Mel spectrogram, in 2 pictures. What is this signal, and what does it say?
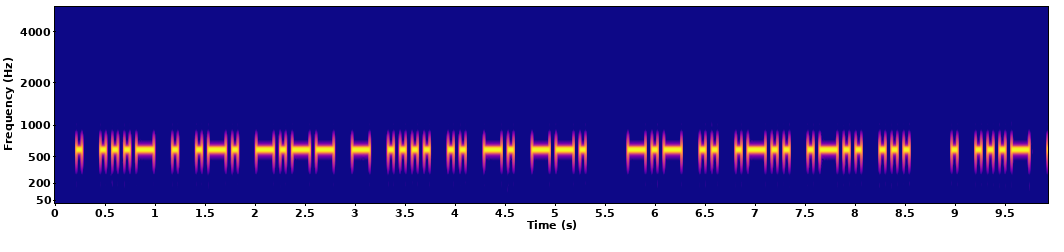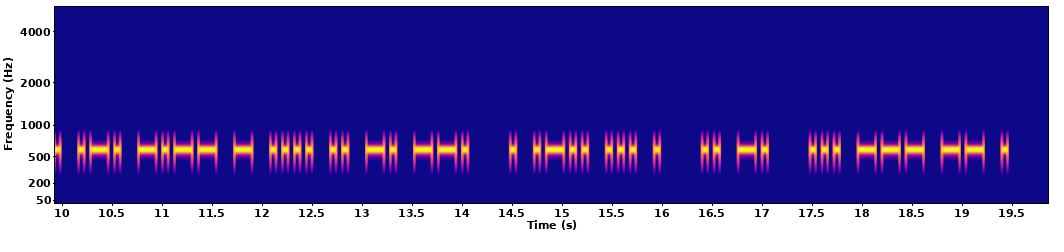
Morse code, heard as a keyed tone, about 20 wpm, 600 Hz. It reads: EVERYTHING KILLS EVERYTHING ELSE IN SOME
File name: the old man and the sea part 2 20wpm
